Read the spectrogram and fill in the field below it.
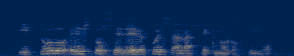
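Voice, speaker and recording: Dark, mellow male speech with very wide swings in pitch. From Guatemala, K'iche' Maya community. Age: 60s. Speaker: community elder. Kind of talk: interview. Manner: hesitant, many fillers.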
